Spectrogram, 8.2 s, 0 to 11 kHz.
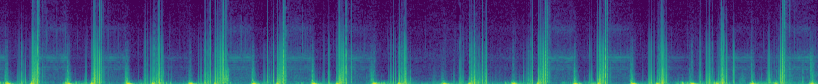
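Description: Repeated low thumping heartbeats, roughly 100 a minute, with a faint steady hum behind them.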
